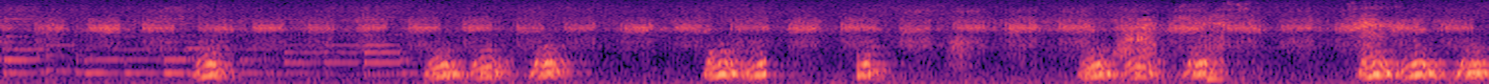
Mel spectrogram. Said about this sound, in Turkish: Köpek bağlı mı?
